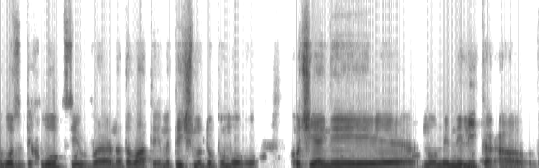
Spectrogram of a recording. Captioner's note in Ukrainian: прочищення горла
